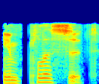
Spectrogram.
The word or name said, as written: implicit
